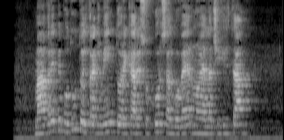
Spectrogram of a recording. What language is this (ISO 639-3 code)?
ita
